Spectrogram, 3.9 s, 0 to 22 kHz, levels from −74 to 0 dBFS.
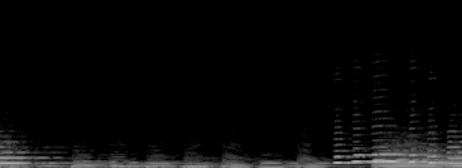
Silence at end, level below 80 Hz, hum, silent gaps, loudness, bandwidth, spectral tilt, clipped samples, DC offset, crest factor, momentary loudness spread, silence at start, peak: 0 s; -82 dBFS; none; none; -33 LUFS; 15.5 kHz; -5.5 dB/octave; under 0.1%; under 0.1%; 16 dB; 13 LU; 0 s; -16 dBFS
